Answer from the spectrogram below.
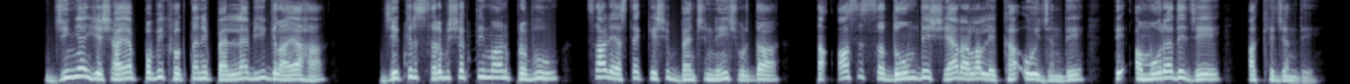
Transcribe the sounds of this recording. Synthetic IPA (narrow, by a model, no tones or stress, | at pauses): d͡ʒɪ̃jãːjəʃaːjaːpɐʋɪkʰʋəkt̪ãːnepɛːlɛ̃ːbʱiːɡəlaːjaːɦaː | d͡ʒeːkəɾsəɾbəʃək̚t̪iːmaːnpɾəbuː | saːɽeːəst̪ɛ̃kɪʃbɛ̃t͡ʃnə̃ĩːt͡ʃʰʊɽd̪aː | t̪ãːəssəd̪oːmd̪eːʃɛːɾaːlaleːkʰːaʔoːed͡ʒə̃nd̪eː | t̪eʔəmoːɾaːd̪ed͡ʒeː | aːkʰːeːd͡ʒə̃nd̪ḛː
